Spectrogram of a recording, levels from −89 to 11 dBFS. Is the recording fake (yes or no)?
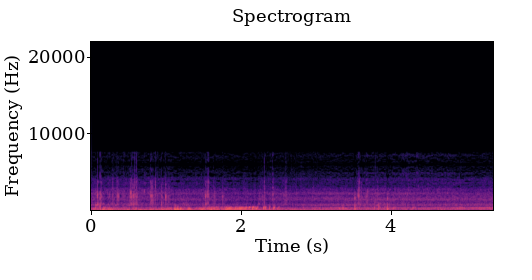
no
